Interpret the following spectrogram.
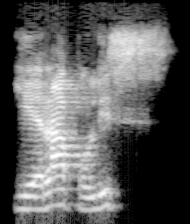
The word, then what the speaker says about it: Hierápolis: Las tres ciudades que existían en esa zona de este lugar que ya les dije eran Hierápolis, se la voy a deletrear, H, I, latina,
